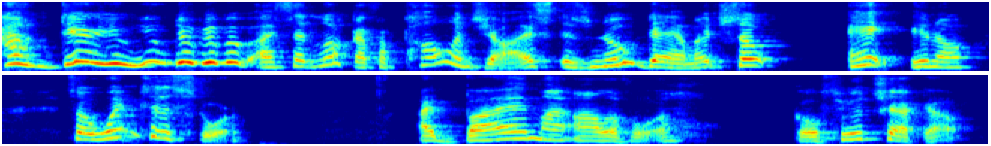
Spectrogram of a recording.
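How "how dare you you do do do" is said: shrill, very high, full-volume shouting. Retelling a confrontation, imitating a woman still shouting from her car. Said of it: "she's still shouting at me from the car".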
